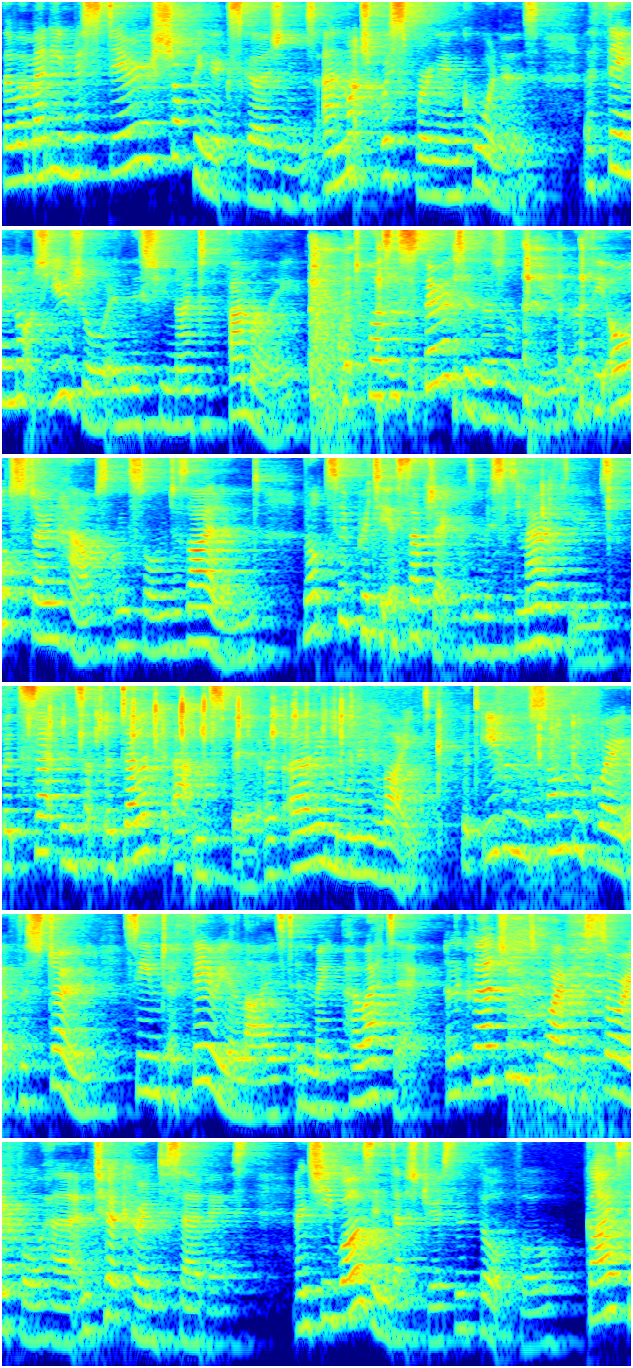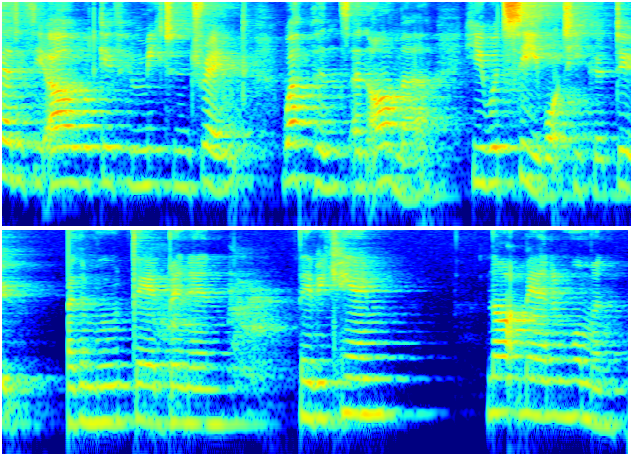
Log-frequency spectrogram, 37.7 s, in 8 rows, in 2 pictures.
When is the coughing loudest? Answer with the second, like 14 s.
7 s.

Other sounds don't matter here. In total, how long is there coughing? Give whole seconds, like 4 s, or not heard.
4 s.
